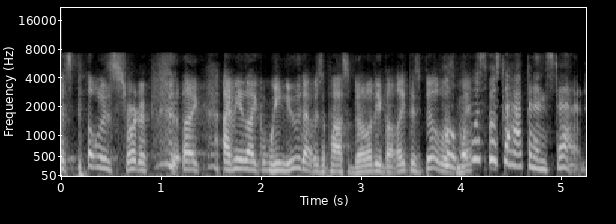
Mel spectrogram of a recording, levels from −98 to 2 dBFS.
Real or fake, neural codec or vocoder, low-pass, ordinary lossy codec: fake; codec, 16 kHz, 4 kbps, FreqCodec, smaller model; 7.2 kHz; AAC, 48 kbps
